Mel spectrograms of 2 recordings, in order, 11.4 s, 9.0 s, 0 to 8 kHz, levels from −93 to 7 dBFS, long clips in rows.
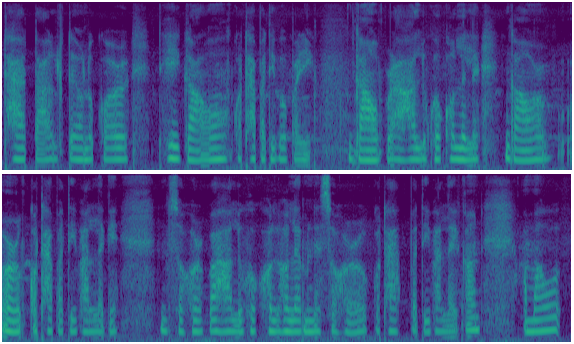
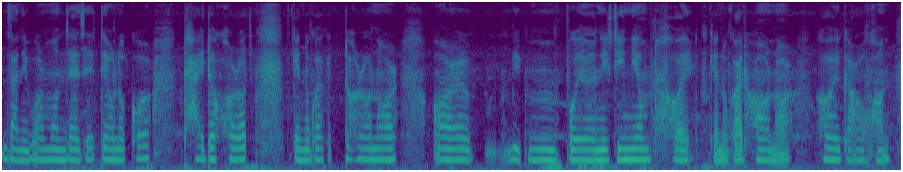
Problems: none marked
